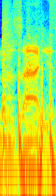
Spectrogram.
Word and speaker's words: lasagna: So you would say it just like you would say the GN in lasagna.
